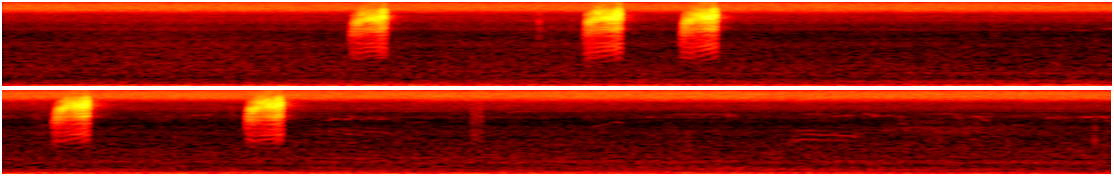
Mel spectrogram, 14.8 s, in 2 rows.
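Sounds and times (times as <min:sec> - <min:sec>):
Myiagra rubecula leaden flycatcher calling: 0:00.2 - 0:14.7.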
